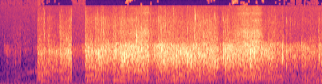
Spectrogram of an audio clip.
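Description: An audience breaks into applause, a dense wash of clapping that starts abruptly, dips for a moment, then holds steady and fairly loud for several seconds without any voices over it.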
